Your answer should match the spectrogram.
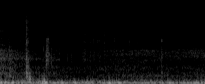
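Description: Wind rumbling on the microphone, uneven and low, with a few soft knocks in the first half second.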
